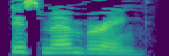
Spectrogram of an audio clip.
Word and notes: dismembering: British English

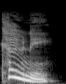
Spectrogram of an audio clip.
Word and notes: cony: British English

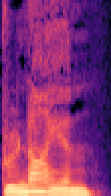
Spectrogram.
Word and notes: bruneian: British English

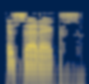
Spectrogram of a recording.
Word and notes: ascetics: British English

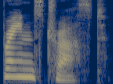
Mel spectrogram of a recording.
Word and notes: brains trust: American English

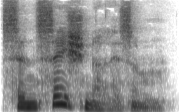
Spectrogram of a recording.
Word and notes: sensationalism: British English

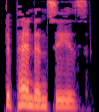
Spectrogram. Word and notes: dependencies: British English

